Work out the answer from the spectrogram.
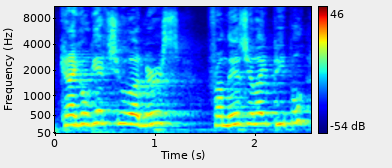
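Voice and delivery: put-on high bright little-girl offer; young girl's offer. A young girl offers Pharaoh's daughter a nurse, bright and high. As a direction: lift it high and sweet like a small girl. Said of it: "a young girl shows up".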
